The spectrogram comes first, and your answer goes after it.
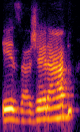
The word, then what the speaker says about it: exagerado: X com som de Z, que é o exemplo das palavras exame e exagerado. Soa-se o Z, mas escreve-se com X.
